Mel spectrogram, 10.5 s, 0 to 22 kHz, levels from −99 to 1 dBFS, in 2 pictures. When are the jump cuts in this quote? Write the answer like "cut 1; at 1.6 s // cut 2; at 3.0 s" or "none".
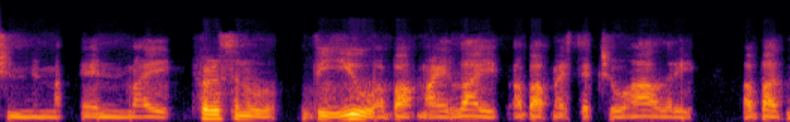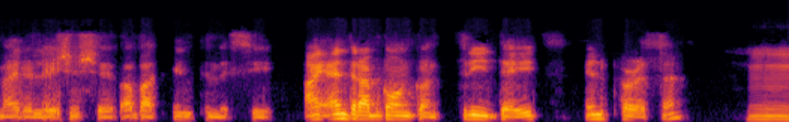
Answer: cut 1; at 1.2 s // cut 2; at 7.1 s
